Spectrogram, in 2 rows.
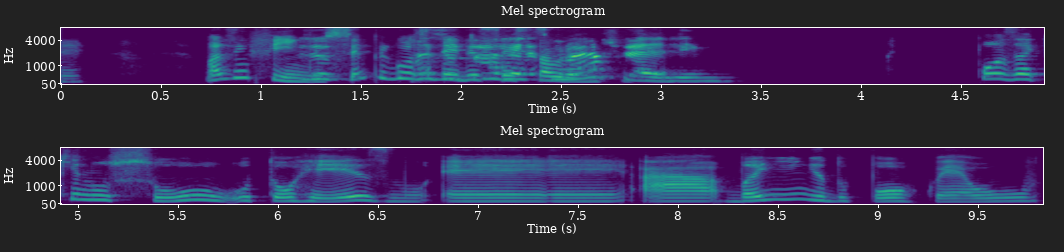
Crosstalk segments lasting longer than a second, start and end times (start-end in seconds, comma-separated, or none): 1.2-2.9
